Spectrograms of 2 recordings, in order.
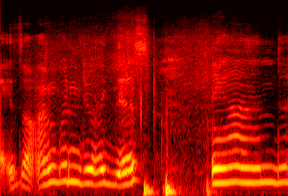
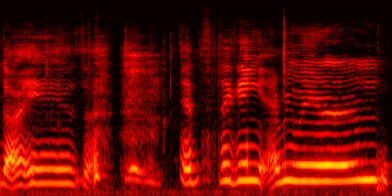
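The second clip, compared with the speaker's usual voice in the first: ordinary talk, nothing marked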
